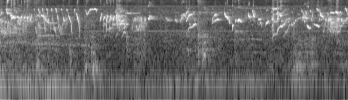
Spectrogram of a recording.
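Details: Young canaries' practice recording of three-in-one canary song: bursts of rapid rolling trills and chirped notes, separated by short gaps, with a low hum throughout.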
